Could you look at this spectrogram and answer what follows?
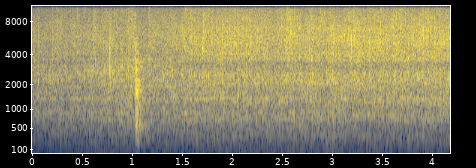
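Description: Tomato paste masala fries in a pan with a dense, even sizzling hiss throughout, broken by one brief utensil tap near the start.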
